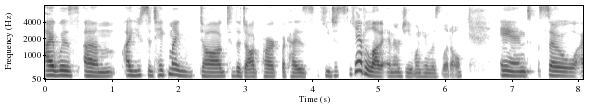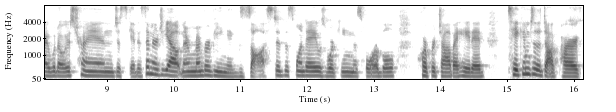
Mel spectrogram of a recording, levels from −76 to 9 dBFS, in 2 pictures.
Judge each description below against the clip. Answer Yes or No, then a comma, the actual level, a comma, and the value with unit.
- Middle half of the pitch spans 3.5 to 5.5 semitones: No, average, 2.7 semitones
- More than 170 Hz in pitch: No, medium, 165 Hz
